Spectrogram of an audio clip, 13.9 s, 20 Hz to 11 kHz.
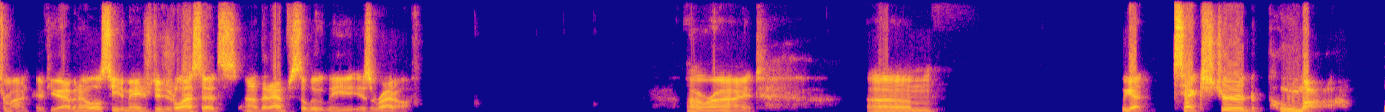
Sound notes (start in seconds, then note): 7.6 sighs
